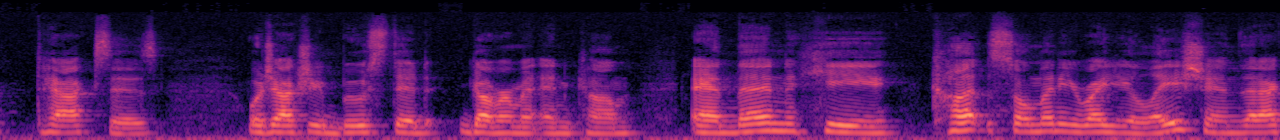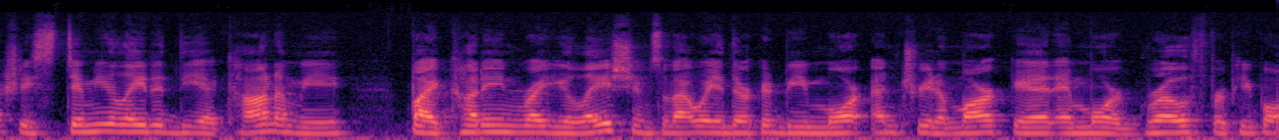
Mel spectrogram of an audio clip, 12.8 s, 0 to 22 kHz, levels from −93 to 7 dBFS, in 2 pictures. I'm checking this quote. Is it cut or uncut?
cut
